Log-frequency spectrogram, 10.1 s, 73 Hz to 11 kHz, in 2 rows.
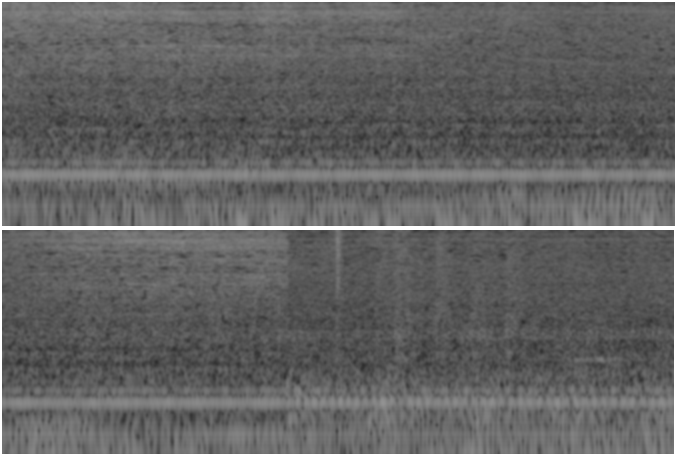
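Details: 2011-2017 Porsche Cayenne diesel after no-start, no-communication fault (starter not turning) fixed by replacing a relay: steady, even idle with constant low hum, no knocks, stumbles or misses; running normally.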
